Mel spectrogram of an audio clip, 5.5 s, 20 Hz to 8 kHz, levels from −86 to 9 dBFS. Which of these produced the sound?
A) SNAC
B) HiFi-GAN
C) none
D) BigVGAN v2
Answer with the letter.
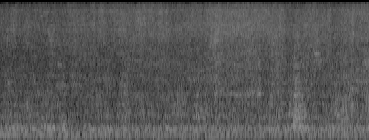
D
